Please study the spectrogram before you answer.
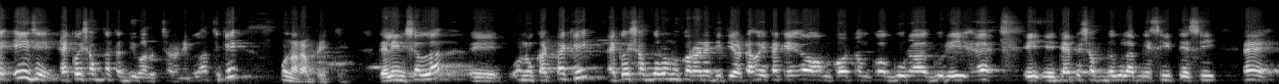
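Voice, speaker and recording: A man with a Bangladeshi accent teaching an online grammar lesson, asking quiz questions and answering them himself. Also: sits high. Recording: long reverb.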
